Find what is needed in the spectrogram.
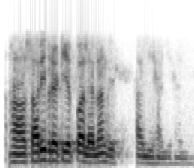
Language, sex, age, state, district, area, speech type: Punjabi, male, 45-60, Punjab, Fatehgarh Sahib, rural, conversation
